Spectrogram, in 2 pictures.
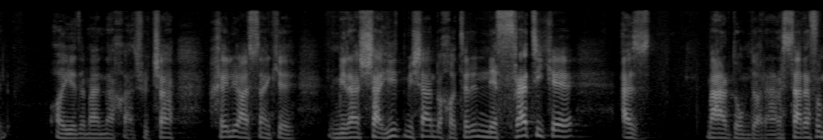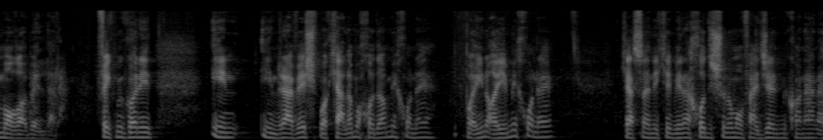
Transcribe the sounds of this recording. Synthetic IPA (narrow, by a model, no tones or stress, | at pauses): ɒːjed̪emænːæxɒːhæd̪ʃod̪̥̚t͡ʃʰæxejlijɒːhæst̪æncʰe̞miːɾænʃæɦiːd̪miʃænbe̞xɒːt̪ʰe̞ɾene̞fɾæt̪ʰiːcʰe̞ | æz | mæɾd̪o̞md̪ɒːɾænæz̥t̪ʰæɾæfe̞moɣɒːbe̞ld̪ɒːɾæn | fe̞cʰmiːko̞nid̪̥ | in | inræve̞ʃbɒːcʰælɒːme̞xo̞d̪ɒːmiːxuneb̥ɒːiːnɒːje̞miːxune̞ | cʰæsɒːniːcʰe̞miːɾænxo̞d̪e̞ʃunomonfæd͡ʒe̞ɾmiːkʰo̞nænæ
